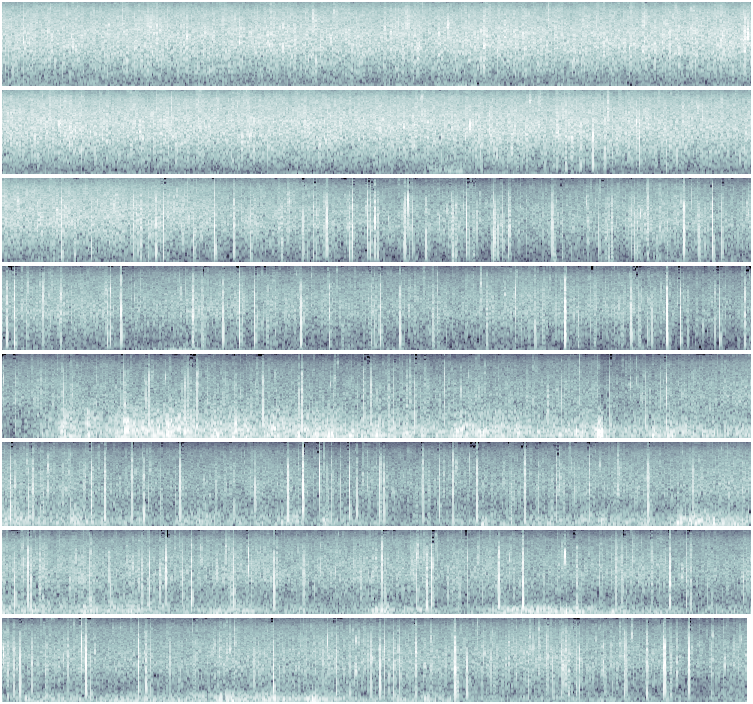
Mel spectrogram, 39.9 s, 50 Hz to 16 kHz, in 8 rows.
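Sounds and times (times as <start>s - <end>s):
raindrops ticking close by: 0.0s - 39.9s
steady rain falling: 0.0s - 39.9s
thunder rumbling: 7.8s - 9.5s, 20.0s - 39.9s.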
